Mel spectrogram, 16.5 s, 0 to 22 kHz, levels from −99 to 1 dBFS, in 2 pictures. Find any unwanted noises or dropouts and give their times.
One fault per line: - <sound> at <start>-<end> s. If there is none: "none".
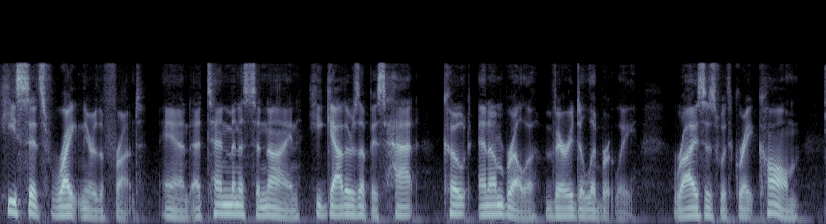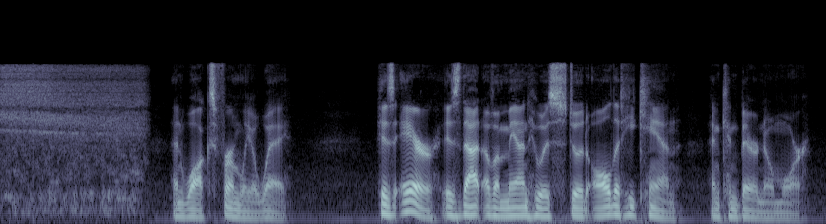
- sigh at 8.2-9.8 s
